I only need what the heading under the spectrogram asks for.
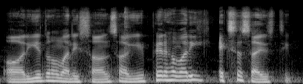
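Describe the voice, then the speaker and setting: A man coaching voice work in a relaxed, explanatory conversation, often slipping English phrases into his talk. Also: mid-range voice, normal speed, a little hiss or hum. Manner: explanatory, mixes in English phrases, frequent "ना" tags. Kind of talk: conversational voice lesson.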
